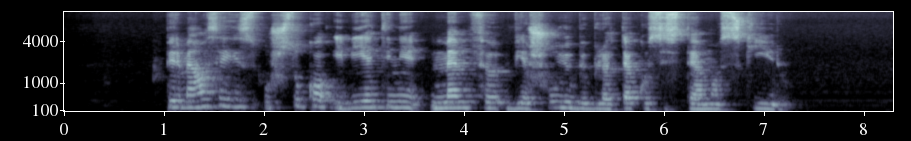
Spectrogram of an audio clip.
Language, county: Lithuanian, Panevėžys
